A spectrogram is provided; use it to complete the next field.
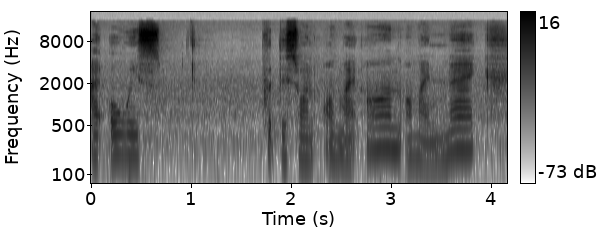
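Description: Over noticeable background noise, a woman talks at a fairly slow pace with a fairly low pitch. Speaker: perfume reviewer. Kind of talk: casual talk to camera. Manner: whispered. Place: home room. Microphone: phone near.

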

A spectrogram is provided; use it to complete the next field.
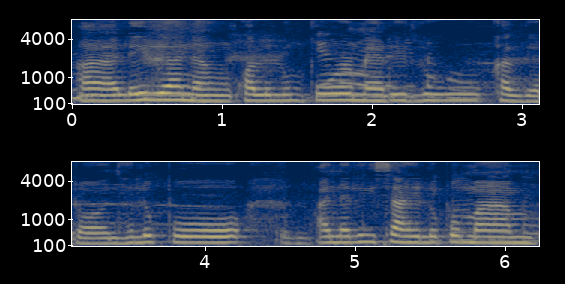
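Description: A woman's very slow speech with fairly even intonation over noticeable background noise. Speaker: live streamer greeting viewers. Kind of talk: casual live stream chat. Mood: warm, grateful sign-off. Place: home room. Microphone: phone near.

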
